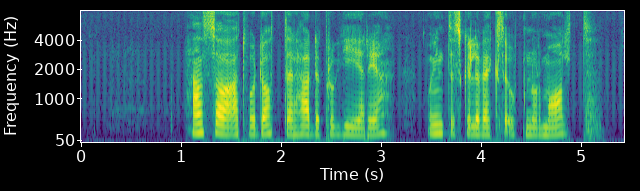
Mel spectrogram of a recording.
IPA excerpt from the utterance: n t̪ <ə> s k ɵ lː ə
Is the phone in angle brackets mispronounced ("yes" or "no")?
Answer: no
